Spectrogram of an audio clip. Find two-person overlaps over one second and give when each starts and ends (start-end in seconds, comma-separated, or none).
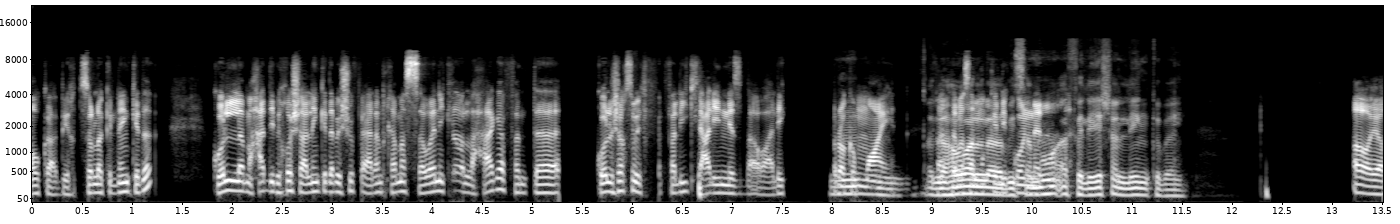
8.0-10.3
